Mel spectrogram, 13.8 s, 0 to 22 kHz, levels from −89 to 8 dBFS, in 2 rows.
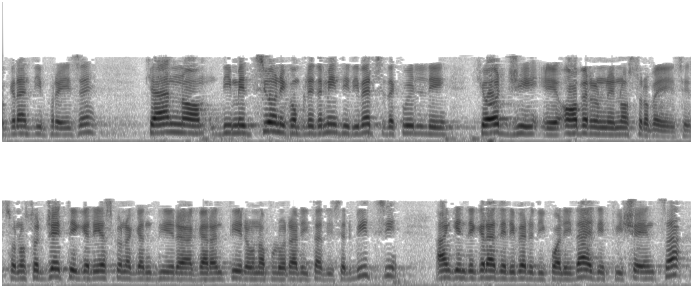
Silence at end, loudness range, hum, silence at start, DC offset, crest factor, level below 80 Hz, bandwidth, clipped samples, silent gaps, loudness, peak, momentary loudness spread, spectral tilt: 0 s; 3 LU; none; 0 s; 0.4%; 14 dB; -52 dBFS; 5.4 kHz; 0.2%; none; -14 LUFS; 0 dBFS; 9 LU; -6 dB/octave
